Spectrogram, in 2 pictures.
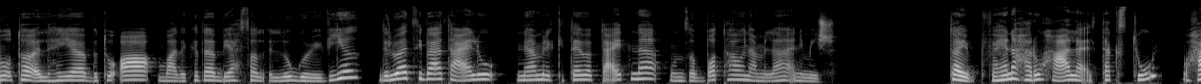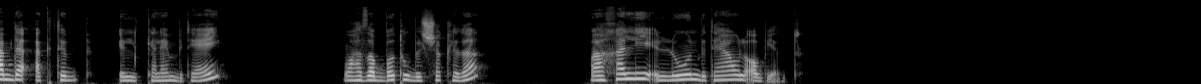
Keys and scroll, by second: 1.6 space, 11.3-13.1 typing, 20.9 shift+e, 21.4 super+a.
